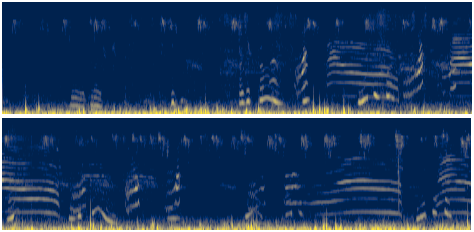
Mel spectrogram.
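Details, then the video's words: Tabby cat meowing, said to sound like a duck: a run of drawn-out, arching, harmonic meows, several in quick succession midway and more near the end, over steady low background rumble with people talking in Turkish. "Tabby cat meowing so cute like a duck"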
